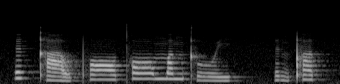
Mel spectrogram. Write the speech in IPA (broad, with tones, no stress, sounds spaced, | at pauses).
ɪ˥ k̚ t̪ʰ aː˨˩ w pʰ ɔː˧ t̪ʰ ɔː˥ m ɐ˥ ŋ t̪ʰ uː˨ j | ɪ˨˩ ŋ pʰ ɐ˧ t̚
